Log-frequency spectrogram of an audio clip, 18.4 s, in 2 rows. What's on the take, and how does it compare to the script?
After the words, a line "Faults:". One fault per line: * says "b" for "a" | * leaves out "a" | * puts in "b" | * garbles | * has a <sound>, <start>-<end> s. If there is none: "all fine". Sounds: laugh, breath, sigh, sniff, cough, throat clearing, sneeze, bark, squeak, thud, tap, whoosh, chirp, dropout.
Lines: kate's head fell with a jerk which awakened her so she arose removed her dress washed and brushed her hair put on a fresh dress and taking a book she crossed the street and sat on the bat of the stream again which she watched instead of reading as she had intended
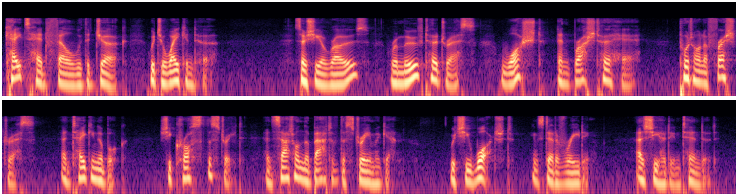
kate's head fell with a jerk which awakened her so she arose removed her dress washed and brushed her hair put on a fresh dress and taking a book she crossed the street and sat on the bat of the stream again which she watched instead of reading as she had intended
Faults:
all fine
